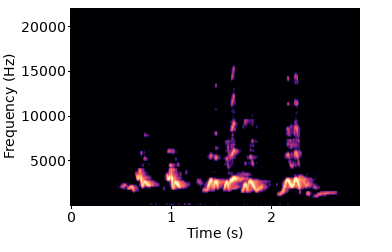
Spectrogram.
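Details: Rich, sweet warbling from a yellow grosbeak: a brief phrase of connected whistled notes that swoop up and down, closing with a faint falling slur, against silence.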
